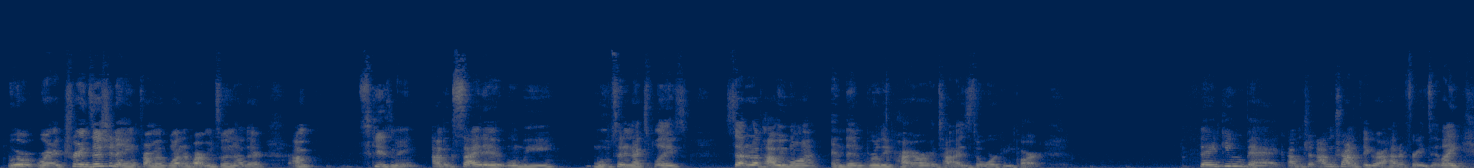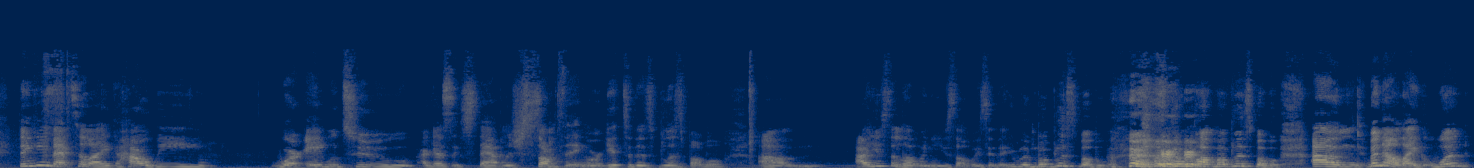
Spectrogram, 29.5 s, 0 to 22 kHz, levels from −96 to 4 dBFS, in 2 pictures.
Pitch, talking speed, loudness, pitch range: 215 Hz, 190 wpm, -44 LUFS, 195-245 Hz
